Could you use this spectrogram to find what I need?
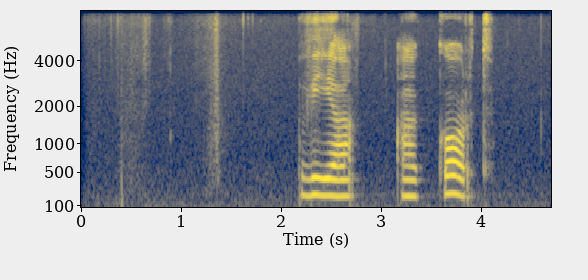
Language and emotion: Russian, positive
